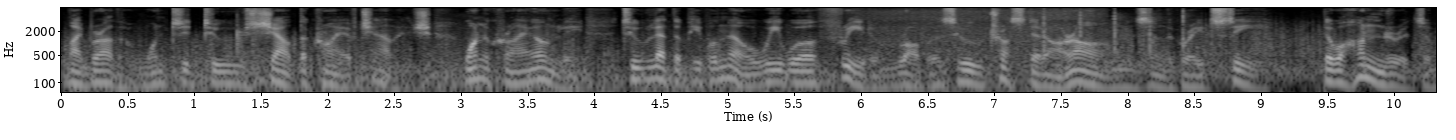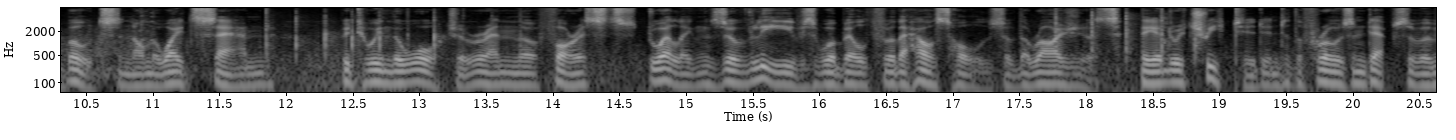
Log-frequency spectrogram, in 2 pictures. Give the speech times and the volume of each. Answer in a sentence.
The speech can be heard from 0.0 to 20.5 s, at a steady volume.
